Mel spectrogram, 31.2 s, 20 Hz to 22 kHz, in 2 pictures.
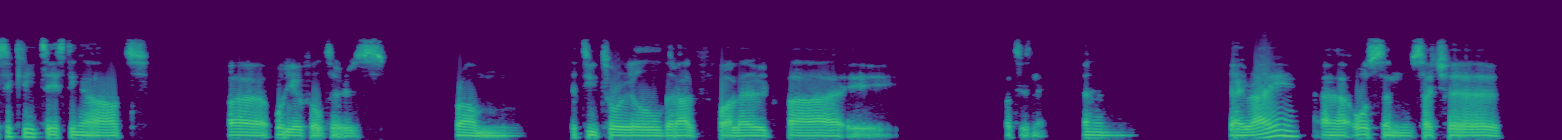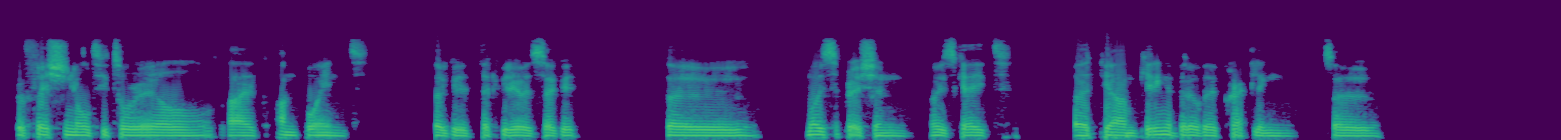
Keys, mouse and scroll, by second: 0.0 right click, 2.8 click, 5.2-5.8 drag, 9.8 click, 10.9 scroll down 2, 12.9 scroll up 2, 19.3 click, 24.8 click, 30.0 click.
